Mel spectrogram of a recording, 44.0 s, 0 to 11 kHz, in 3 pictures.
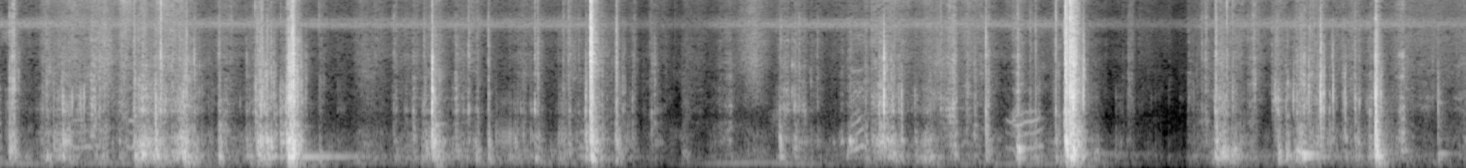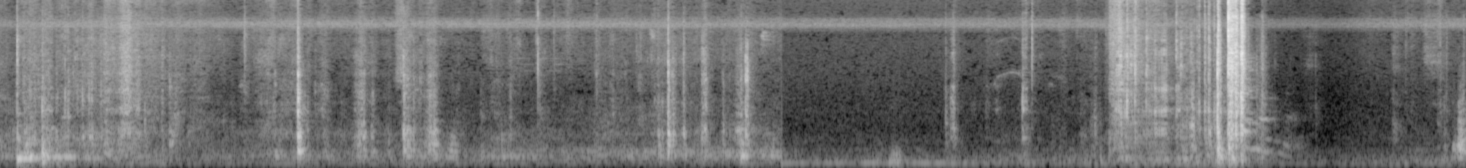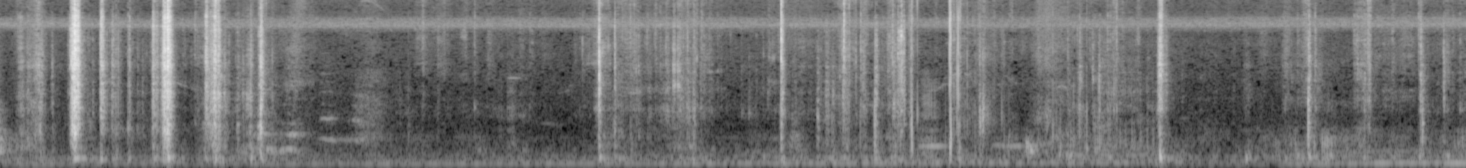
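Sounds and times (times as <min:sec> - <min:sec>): scraping rustle: 0:12.3 - 0:19.8.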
